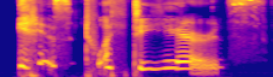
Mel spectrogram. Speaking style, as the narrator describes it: moaned the voice

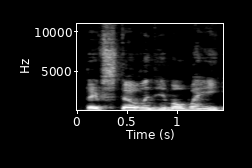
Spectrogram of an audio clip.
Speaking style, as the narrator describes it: Dunbar shouted back

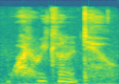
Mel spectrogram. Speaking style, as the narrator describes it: whispered

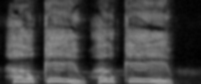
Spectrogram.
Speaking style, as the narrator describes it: He called out loudly

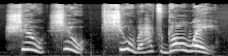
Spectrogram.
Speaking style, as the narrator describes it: Ash screamed

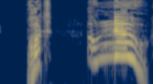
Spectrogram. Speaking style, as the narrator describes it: Hermione squeaked

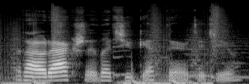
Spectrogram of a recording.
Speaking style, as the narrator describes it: the voice like water over rock said gently

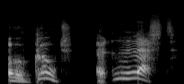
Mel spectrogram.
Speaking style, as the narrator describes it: he cried

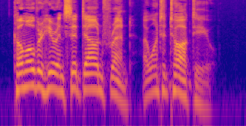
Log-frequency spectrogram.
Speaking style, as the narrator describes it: So Boaz called out to him

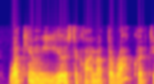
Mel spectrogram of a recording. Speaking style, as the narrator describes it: Diego asked

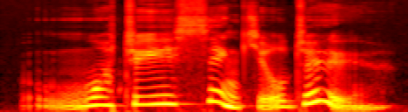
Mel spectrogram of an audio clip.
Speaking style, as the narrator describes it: Hermione asked hesitantly

